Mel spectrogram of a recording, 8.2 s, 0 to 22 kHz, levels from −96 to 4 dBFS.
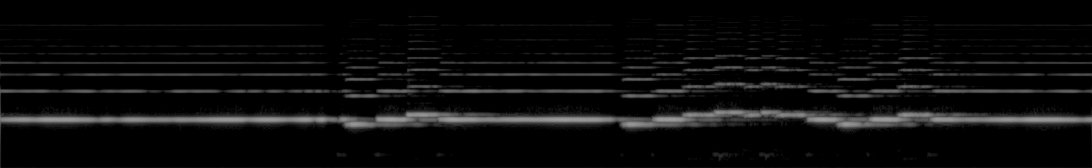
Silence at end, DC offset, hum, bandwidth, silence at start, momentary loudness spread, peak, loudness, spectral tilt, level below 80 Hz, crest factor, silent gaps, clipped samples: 0 s; under 0.1%; none; 14 kHz; 0 s; 6 LU; -32 dBFS; -42 LUFS; 5 dB/octave; under -90 dBFS; 10 dB; none; under 0.1%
